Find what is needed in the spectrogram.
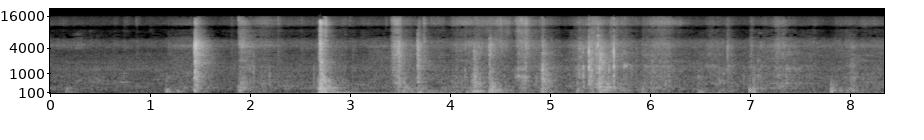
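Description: Doors of a passenger railway carriage being handled, opened and shut: a heavy clunk about three seconds in, then a run of latch clicks and knocks.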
